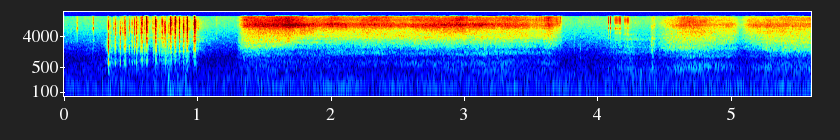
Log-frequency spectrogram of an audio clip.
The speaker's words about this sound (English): This is just like a little air blower thing.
